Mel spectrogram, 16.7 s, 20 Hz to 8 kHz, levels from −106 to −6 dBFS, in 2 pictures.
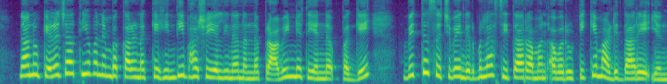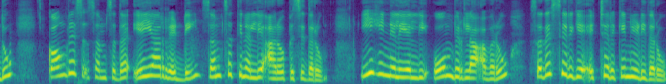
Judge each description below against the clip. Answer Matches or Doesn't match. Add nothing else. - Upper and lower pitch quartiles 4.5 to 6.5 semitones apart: Matches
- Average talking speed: Doesn't match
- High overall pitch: Matches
